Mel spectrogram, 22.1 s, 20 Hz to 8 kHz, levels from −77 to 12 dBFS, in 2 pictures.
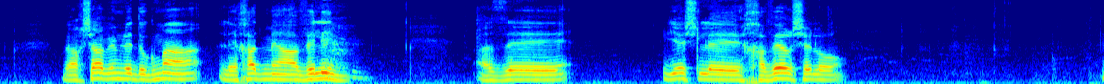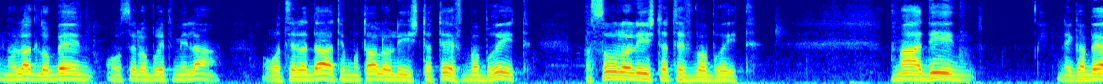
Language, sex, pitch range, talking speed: Hebrew, male, 130-150 Hz, 90 wpm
